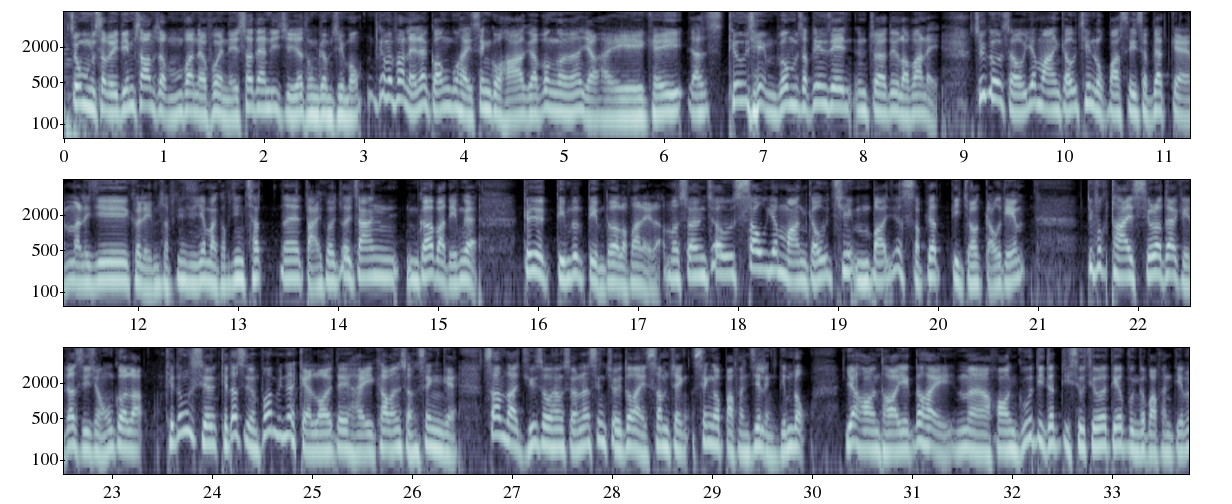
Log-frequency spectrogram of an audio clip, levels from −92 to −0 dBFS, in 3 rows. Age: 30-49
